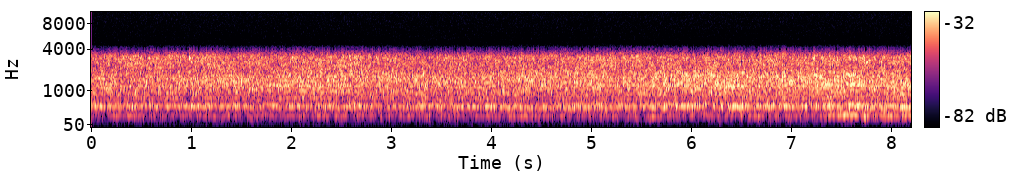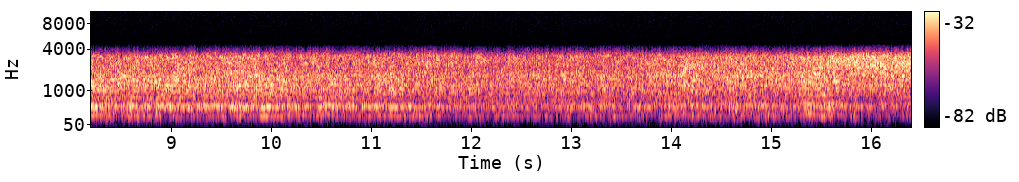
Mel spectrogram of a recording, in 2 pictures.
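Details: Many honey bees busy at their hive on 10 October 2010, foraging pollen and nectar for winter stores; continuous layered droning buzz, swelling slightly midway, with faint individual bees passing closer.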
